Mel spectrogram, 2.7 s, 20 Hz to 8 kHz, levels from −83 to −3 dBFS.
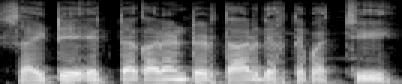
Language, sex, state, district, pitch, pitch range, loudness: Bengali, male, Assam, Hailakandi, 100 Hz, 85-105 Hz, -14 LUFS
